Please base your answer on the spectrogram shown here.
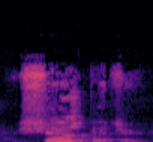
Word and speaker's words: Schumpeter: quote is by Arnold Schumpeter how do you pronounce us that audition Schumpeter Schumpeter okay so it's a quote about Rome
